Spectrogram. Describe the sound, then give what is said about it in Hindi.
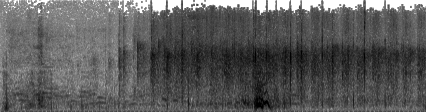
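An audience claps steadily, starting sparse and swelling into dense, sustained applause that carries on at an even level, with a brief low vocal sound rising in the middle. “भैया मुझे तुम्हारी ताली नहीं, हृदय चाहिए, सच्चा हृदय, बस दैट्स इट।”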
